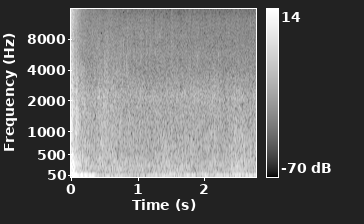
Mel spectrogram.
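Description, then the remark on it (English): Heavy rain pours steadily onto the ground in a dense, continuous hiss with a deep rumbling undertone, slightly louder at the very start, then holding constant with no voices. “the rain washed it away in rivulets that cascaded down his form and tainted the soil.”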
